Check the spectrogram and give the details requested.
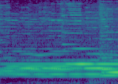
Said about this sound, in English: You're hearing Adagio for Glass Harmonica, a composition by Mozart, Wolfgang Amadeus, that is.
